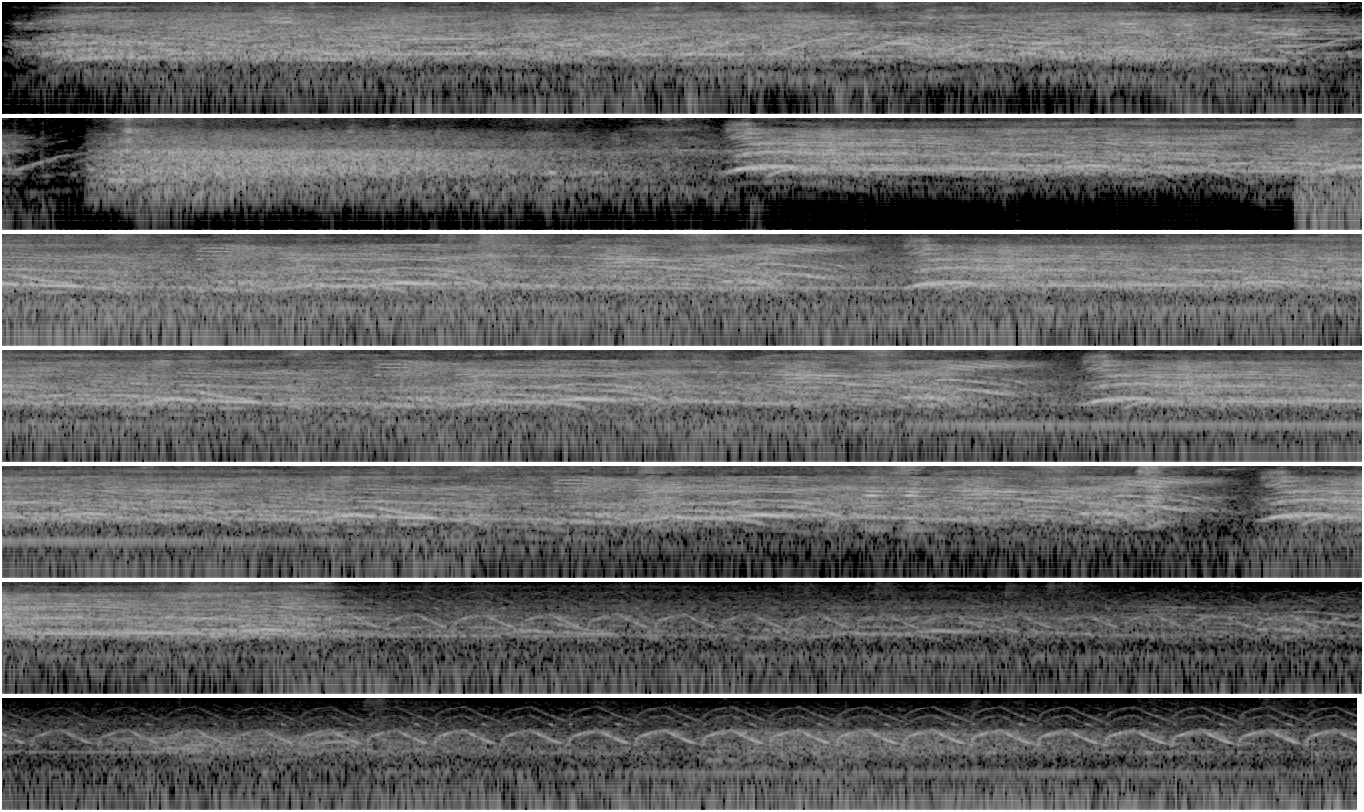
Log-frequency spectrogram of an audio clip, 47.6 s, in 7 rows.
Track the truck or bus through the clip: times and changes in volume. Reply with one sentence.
You can hear the truck or bus from 13.2 to 47.5 s, getting quieter.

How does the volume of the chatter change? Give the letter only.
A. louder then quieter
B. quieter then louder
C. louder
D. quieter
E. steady
D.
